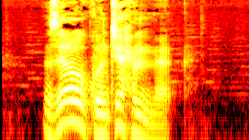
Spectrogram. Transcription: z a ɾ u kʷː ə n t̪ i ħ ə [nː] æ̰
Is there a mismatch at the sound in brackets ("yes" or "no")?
yes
